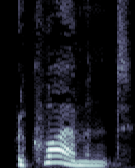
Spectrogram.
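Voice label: "requirement", British English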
